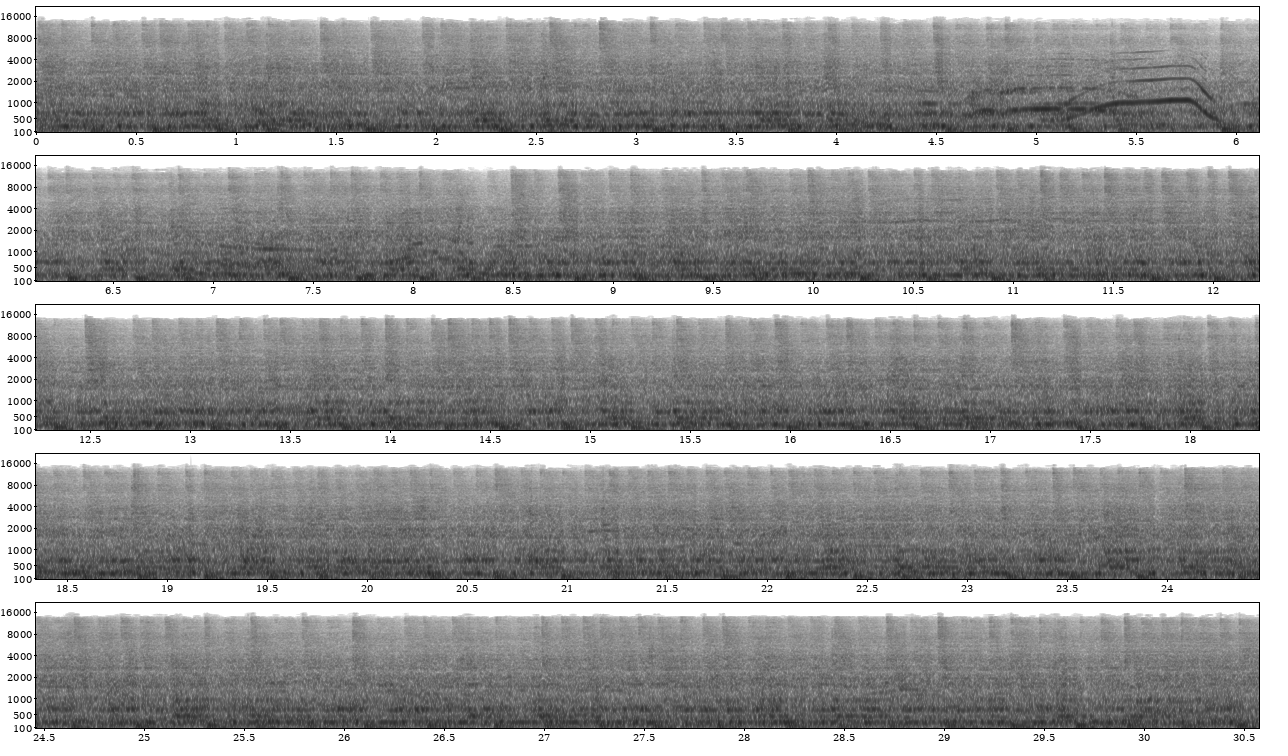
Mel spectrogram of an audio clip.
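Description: Loud, fast, steady drumming music for a Polynesian fire-knife dance. A single short rising whoop cuts through about five seconds in.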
